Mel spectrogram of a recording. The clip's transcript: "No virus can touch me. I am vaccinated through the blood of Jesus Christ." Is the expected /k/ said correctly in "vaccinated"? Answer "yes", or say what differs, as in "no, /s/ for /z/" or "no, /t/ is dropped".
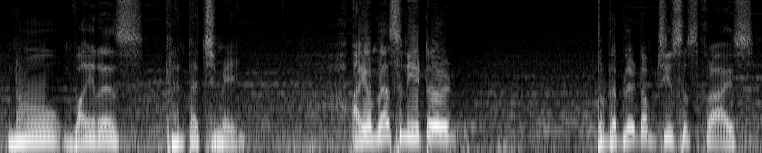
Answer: no, /k/ is dropped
